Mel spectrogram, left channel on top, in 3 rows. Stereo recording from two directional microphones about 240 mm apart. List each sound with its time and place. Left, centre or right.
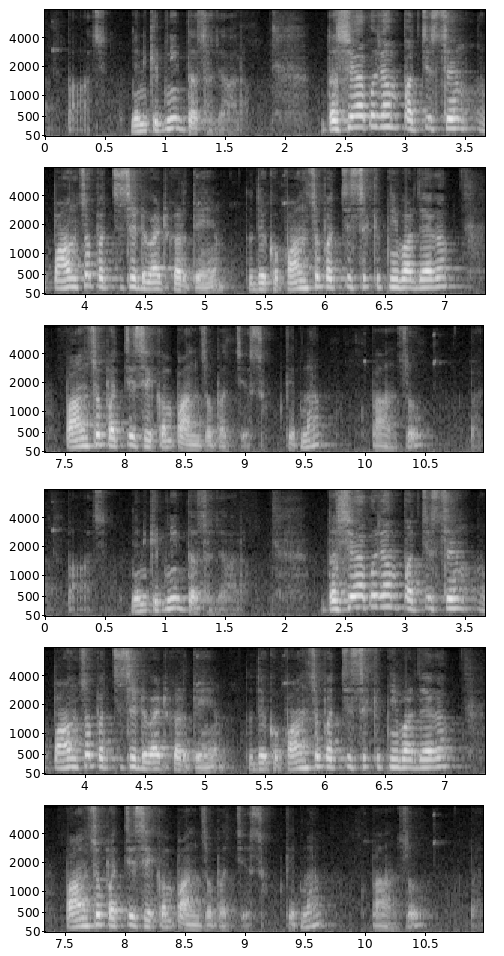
0.2 s speech: left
